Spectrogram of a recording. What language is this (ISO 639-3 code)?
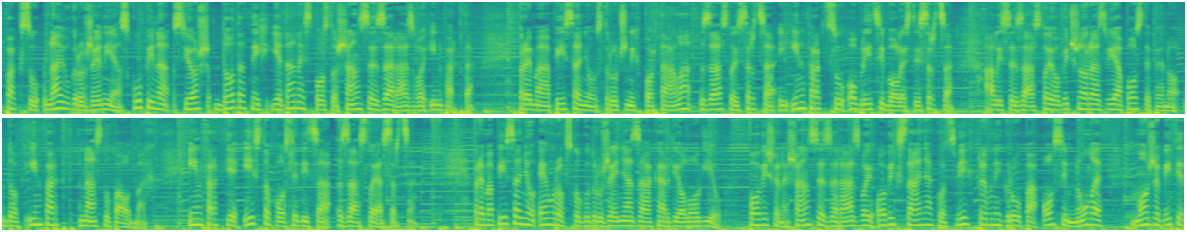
hrv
